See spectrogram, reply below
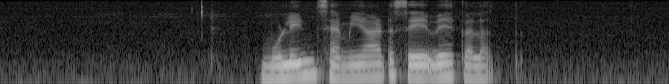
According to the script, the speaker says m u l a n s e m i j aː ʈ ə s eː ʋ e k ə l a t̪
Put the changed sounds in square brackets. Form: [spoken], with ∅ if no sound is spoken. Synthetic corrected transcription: m u l [i] n s [æ] m i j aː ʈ ə s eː ʋ e k ə l a t̪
